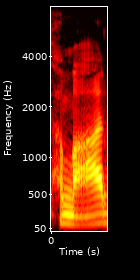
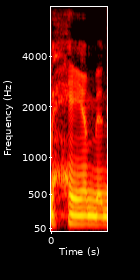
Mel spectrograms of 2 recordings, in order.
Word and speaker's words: Hamad: His last name is Hamad, and people just called him Hammond.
